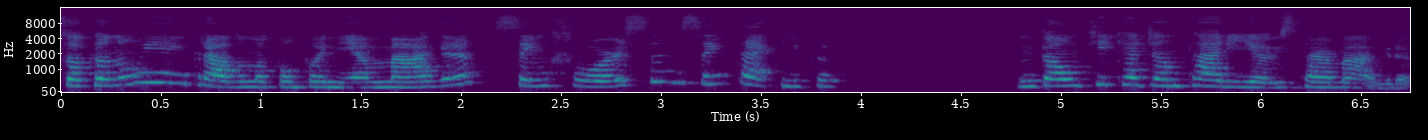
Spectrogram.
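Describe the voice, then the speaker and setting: Lively intonation and a high pitch from a woman speaking at a moderate pace. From Brazil, interior of São Paulo state (Ribeirão Preto). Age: 20s. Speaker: ballet dancer. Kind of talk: casual chat on a live stream.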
